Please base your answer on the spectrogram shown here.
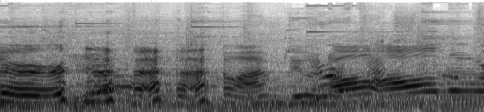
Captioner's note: laughs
